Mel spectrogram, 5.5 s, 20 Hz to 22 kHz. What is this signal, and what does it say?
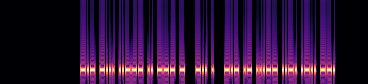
Morse code, heard as a keyed tone, about 51 wpm, 700 Hz. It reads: KB2IOT DE KA3FLG
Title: USA Callsign DE Callsign - 6 Characters - 50wpm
